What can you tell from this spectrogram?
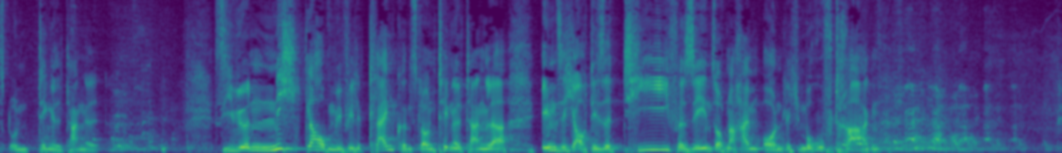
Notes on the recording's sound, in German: Live-Programm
